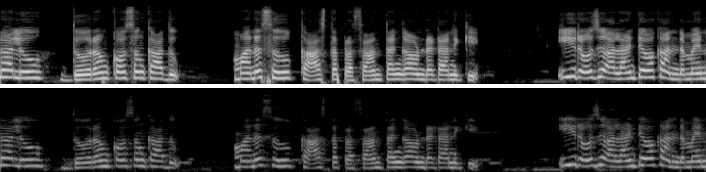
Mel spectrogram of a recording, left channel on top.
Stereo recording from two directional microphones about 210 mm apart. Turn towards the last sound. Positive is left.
turn(degrees=45)  # may be behind; listen again after turning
